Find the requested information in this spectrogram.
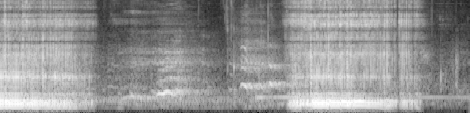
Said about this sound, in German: Ich kann mir vorstellen, dass Petrus auch geschnarcht hat, wie ich schnarche.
